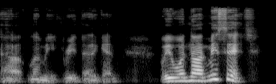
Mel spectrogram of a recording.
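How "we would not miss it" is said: put-on light Quebec French accent. Reading a story aloud, a mother greeting her son: quaint Quebecois accent. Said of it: "Marie said in her quaint Quebecois accent".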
